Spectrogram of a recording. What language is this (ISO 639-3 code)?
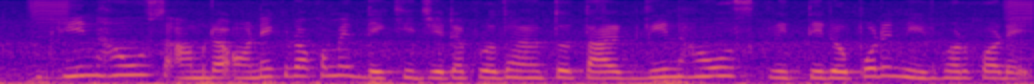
ben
